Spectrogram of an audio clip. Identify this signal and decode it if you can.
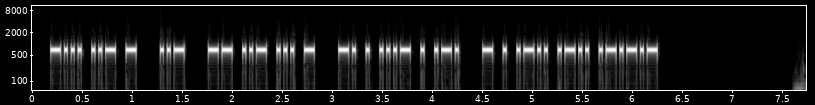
Morse code, heard as a keyed tone, about 36 wpm, 700 Hz. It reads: BUT U MUST NEVER TELL.
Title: Sentences from Top 300 Words and Abbreviations 35wpm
